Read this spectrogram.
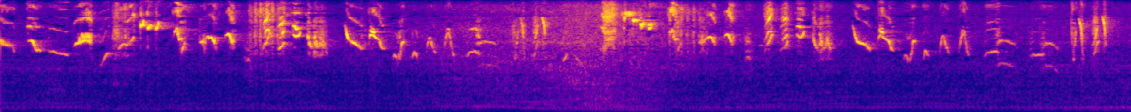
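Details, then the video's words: Oriental magpie-robin singing vigorously with fanned tail: a fast, continuous torrent of crisp chips, trills and mimicked-sounding twitters, packed closely together and sustained for the whole stretch. "Kacer gacor full buka ekor"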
